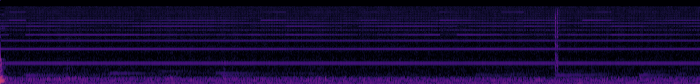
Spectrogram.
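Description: Faint background music with a steady high electrical whine, and a single sharp click about seven seconds in.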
